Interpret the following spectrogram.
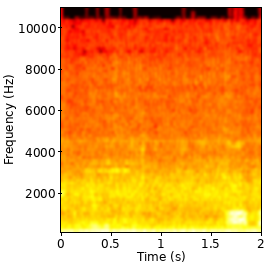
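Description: A loud, steady low rumble, from wind on the microphone or a nearby running engine, runs under outdoor voices. A voice is heard faintly about half a second in, and speech starts again clearly near the end.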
